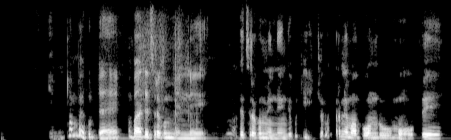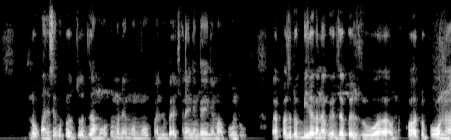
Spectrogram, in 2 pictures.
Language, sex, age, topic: Ndau, male, 18-24, health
